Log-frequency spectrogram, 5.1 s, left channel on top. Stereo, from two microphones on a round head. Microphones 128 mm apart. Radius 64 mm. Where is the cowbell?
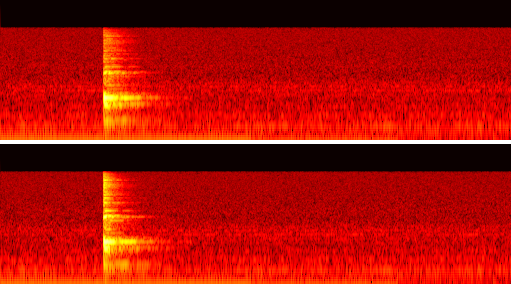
65° right (ahead or behind), 0.6 m.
